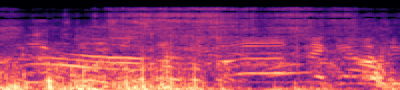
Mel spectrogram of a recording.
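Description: Voices talking and calling out, over a steady low rumble.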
